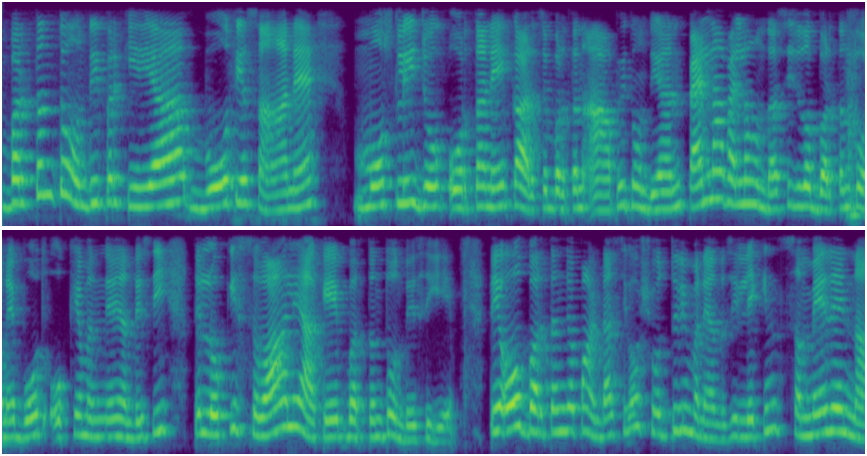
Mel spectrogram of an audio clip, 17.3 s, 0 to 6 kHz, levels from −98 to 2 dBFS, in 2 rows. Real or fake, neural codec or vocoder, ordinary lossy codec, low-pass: real; none; none; 5.4 kHz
